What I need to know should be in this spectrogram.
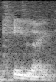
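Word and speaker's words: chelate: some companies do they will chilate them or keate is is is the other pronunciation chilation or kation um and what what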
